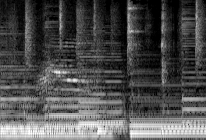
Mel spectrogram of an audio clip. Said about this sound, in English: a cat only meows when she wants some food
